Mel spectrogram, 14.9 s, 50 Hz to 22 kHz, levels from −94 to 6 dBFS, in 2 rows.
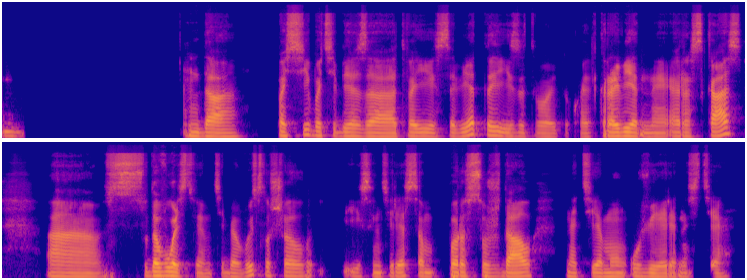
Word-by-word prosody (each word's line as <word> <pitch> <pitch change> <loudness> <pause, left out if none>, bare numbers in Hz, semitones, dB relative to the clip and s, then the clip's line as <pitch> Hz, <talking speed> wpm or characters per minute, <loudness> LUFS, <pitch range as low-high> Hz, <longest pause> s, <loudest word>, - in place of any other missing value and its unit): М. 115 -2 -8 1.6
М-да. 105 -2 +1 0.3
Спасибо 125 +2 +1
тебе 115 -2 -2
за 105 -1 +2
твои 110 -1 0
советы 125 +6 0
и 105 - -3
за 105 -1 -7
твой 100 -2 -6
такой 100 +1 -11
откровенный, 110 -1 +2
э, 110 +2 -2
рассказ. 110 -1 +2 0.5
А, 105 -2 +1
с - - +3
удовольствием 115 -4 +3
тебя 105 -2 -4
выслушал 120 -2 -2 0.3
и 110 - -9
с 105 0 -1
интересом 110 0 -2
порассуждал 110 -1 +3 0.3
на 105 -3 -4
тему 105 -2 -2
уверенности. 100 -1 -4
110 Hz, 105 wpm, -24 LUFS, 105-115 Hz, 1.6 s, с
